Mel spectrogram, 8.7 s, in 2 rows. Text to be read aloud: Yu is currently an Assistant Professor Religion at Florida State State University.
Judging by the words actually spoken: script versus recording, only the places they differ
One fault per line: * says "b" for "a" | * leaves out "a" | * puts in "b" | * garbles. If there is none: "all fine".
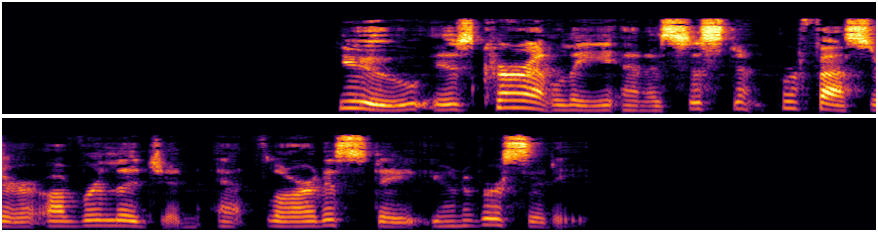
* puts in "of"
* leaves out "State"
